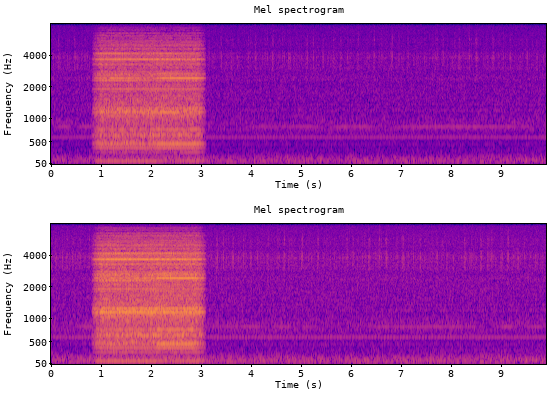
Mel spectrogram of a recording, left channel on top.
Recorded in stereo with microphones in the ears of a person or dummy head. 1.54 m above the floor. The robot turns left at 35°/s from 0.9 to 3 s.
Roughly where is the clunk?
No clunk in this recording.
